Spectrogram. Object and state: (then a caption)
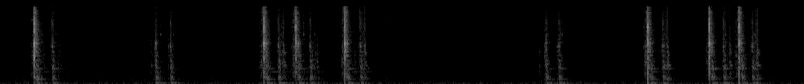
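Metal manual typewriter. Fingertips type on the round keys of a vintage metal manual typewriter with fanned typebars and a ribbon spool. Bright, crisp metallic clacks come in short clusters separated by pauses, each strike dying away almost instantly. There is very little low end and the overall level is quiet.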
